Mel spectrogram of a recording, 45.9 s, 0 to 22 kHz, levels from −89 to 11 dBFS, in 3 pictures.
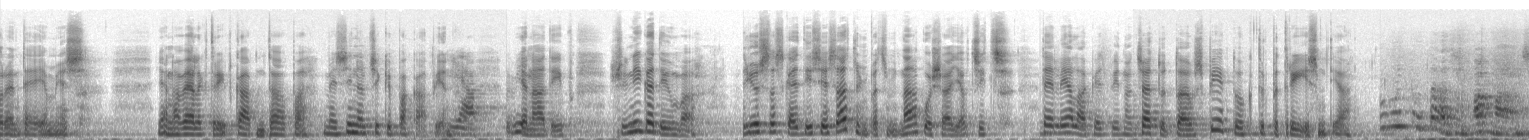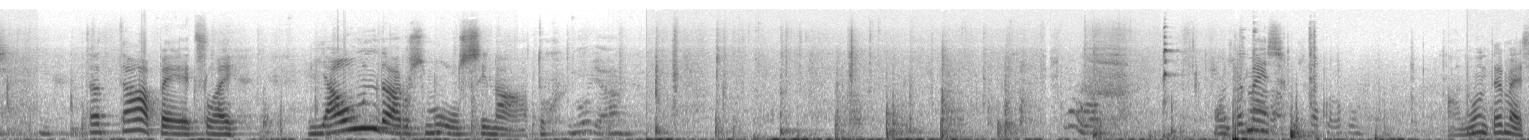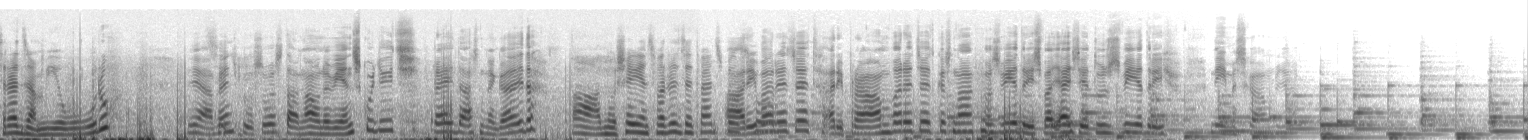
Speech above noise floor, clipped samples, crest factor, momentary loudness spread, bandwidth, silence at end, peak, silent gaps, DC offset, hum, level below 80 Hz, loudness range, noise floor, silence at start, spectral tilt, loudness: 22 dB; under 0.1%; 18 dB; 16 LU; 13 kHz; 0 s; -2 dBFS; none; under 0.1%; none; -32 dBFS; 13 LU; -40 dBFS; 0 s; -6 dB/octave; -19 LUFS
